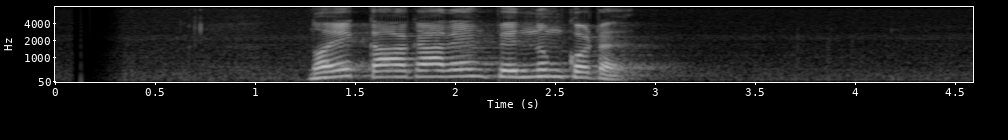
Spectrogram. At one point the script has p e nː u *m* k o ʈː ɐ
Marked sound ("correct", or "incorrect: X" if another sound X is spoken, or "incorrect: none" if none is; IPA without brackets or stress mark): correct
